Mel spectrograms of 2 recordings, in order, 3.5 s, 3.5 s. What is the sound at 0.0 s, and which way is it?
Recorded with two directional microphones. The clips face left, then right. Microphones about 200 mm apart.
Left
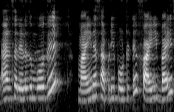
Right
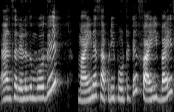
A woman's voice, 30° right (ahead or behind).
